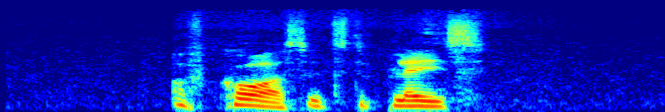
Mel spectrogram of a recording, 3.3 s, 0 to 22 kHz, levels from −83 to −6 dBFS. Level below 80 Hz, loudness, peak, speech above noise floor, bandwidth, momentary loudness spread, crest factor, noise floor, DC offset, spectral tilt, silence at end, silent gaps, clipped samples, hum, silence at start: -62 dBFS; -21 LUFS; -2 dBFS; 43 dB; 16.5 kHz; 17 LU; 20 dB; -64 dBFS; under 0.1%; -6 dB/octave; 0.95 s; none; under 0.1%; none; 0.85 s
